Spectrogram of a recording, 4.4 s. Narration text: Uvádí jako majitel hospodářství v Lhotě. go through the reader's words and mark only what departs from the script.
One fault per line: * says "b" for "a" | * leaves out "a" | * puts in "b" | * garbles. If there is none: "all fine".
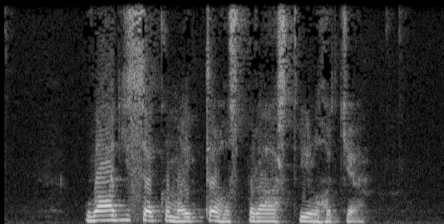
* puts in "se"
